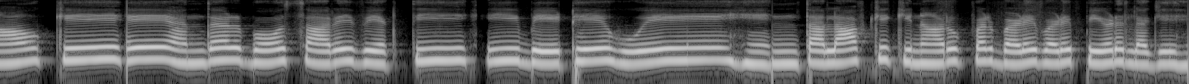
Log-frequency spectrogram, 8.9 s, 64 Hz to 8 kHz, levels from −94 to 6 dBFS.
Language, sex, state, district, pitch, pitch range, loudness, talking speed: Hindi, female, Maharashtra, Nagpur, 230 Hz, 215-250 Hz, -21 LUFS, 120 wpm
